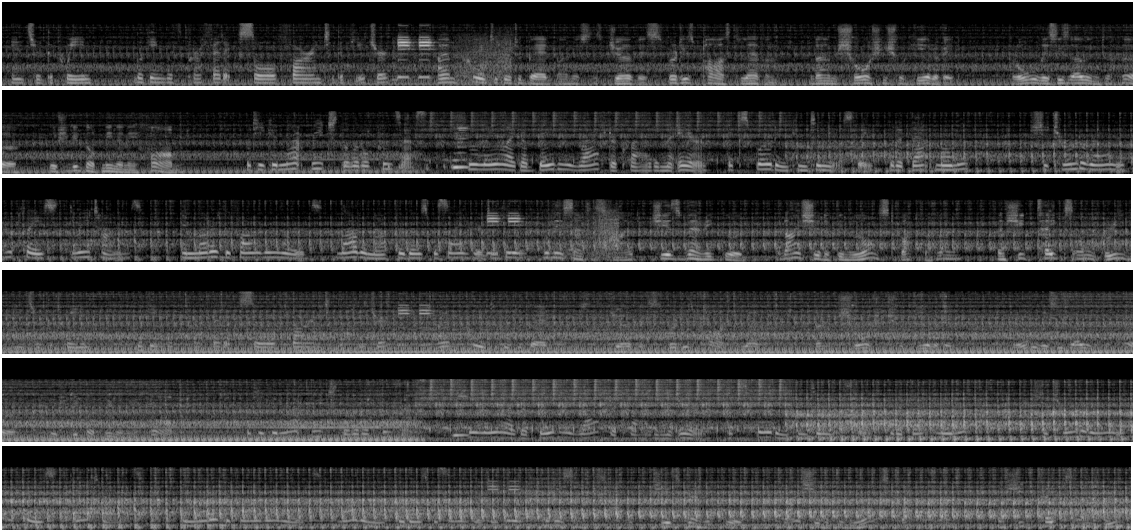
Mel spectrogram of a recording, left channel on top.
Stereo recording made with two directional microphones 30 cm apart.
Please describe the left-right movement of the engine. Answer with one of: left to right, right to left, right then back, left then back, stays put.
stays put.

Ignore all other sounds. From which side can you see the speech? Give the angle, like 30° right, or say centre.
40° left.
